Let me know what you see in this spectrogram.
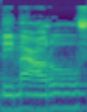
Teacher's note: یہاں پر غنہ نہیں کریں گے کیونکہ آگے حمزہ حروف حلقی میں سے ہے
